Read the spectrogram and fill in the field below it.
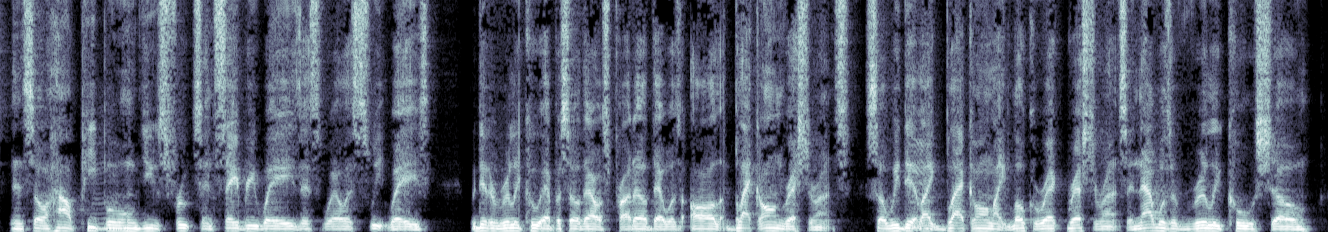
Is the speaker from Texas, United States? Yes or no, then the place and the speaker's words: yes; Texas, United States; because I have so many memories growing up in Texas, like going to Austin for everything.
